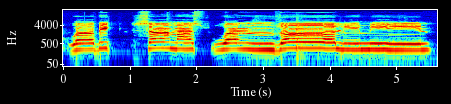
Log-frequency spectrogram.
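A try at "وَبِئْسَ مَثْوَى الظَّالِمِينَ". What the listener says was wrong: Bunda di sini nggak ada huruf nun ya, nggak boleh maswan zalimin, nggak ada nun, nggak ada en, langsung zo. Maswan zalimin. Nggak ada nun, nggak pakai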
